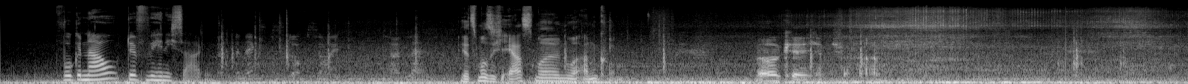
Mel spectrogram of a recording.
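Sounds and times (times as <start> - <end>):
speech: 0.6 - 2.6, 4.6 - 6.3, 7.6 - 9.0
mopeds driving past: 2.3 - 11.8.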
